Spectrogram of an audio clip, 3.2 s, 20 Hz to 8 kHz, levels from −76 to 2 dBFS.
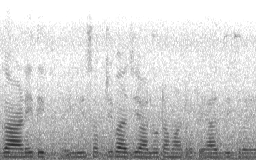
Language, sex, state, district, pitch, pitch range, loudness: Hindi, female, Madhya Pradesh, Dhar, 200 Hz, 170-205 Hz, -19 LUFS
